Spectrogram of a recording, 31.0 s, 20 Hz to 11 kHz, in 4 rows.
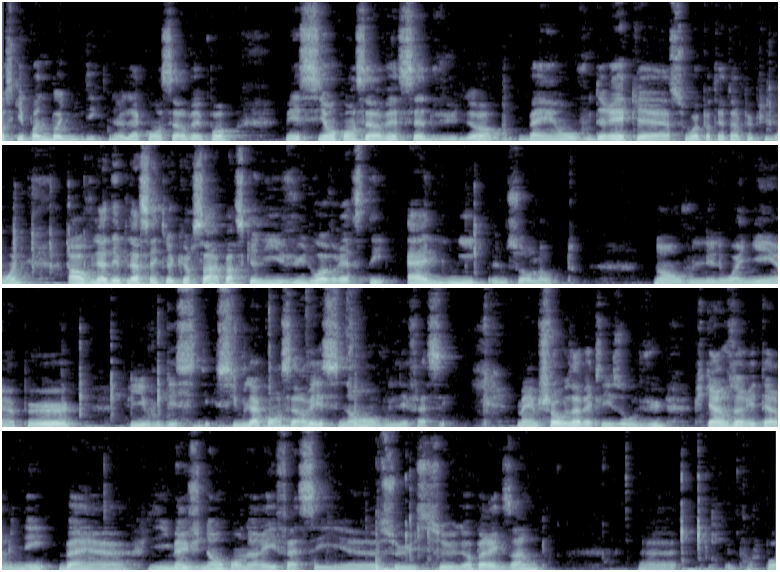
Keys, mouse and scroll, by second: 3.8 click, 7.0 Left, 7.6 Left, 7.8 Left, 8.0 Left, 8.0 click, 8.2 Left, 8.4 Left, 8.5 Left, 8.7 Left, 9.2-12.4 Right, 12.6 Left, 13.1-16.1 Left, 16.6 Right, 16.8 Right, 17.0 Right, 26.3 click, 27.3 Delete, 27.5 Delete, 29.3 click, 30.0 Delete, 30.2 Delete.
